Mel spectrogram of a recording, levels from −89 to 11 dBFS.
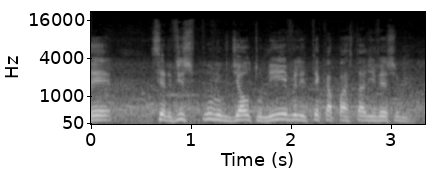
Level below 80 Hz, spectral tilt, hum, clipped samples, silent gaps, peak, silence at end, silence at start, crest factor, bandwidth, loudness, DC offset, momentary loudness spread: -46 dBFS; -7.5 dB/octave; none; under 0.1%; none; 0 dBFS; 0 s; 0 s; 16 dB; 12 kHz; -16 LUFS; under 0.1%; 6 LU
